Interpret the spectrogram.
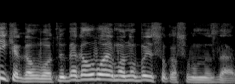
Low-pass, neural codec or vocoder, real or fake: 7.2 kHz; vocoder, 44.1 kHz, 128 mel bands every 512 samples, BigVGAN v2; fake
